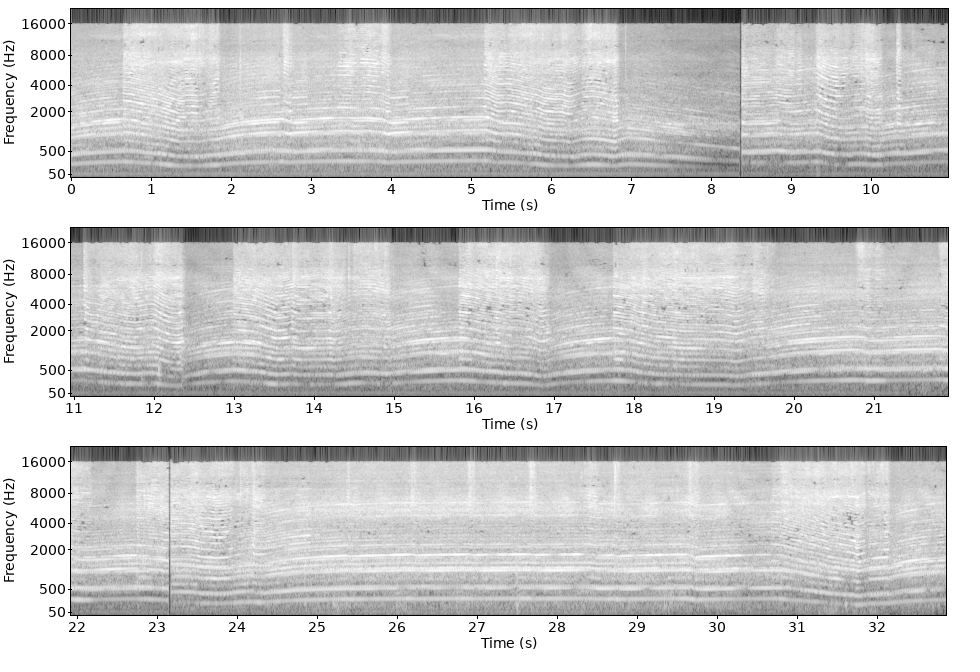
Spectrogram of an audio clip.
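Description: Electric hand planer running and shaving a wooden board. Its motor whine sags in pitch as the blade bites on each pass and climbs back between passes, every second or two. It holds steadier and higher near the end.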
